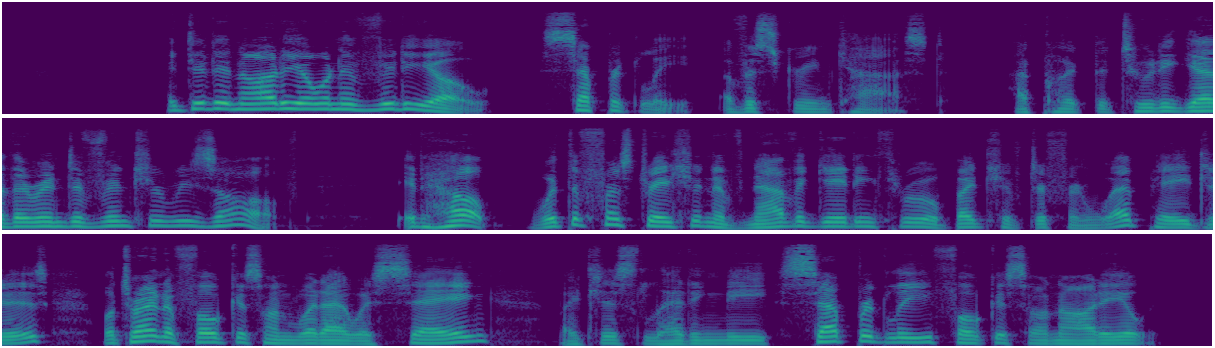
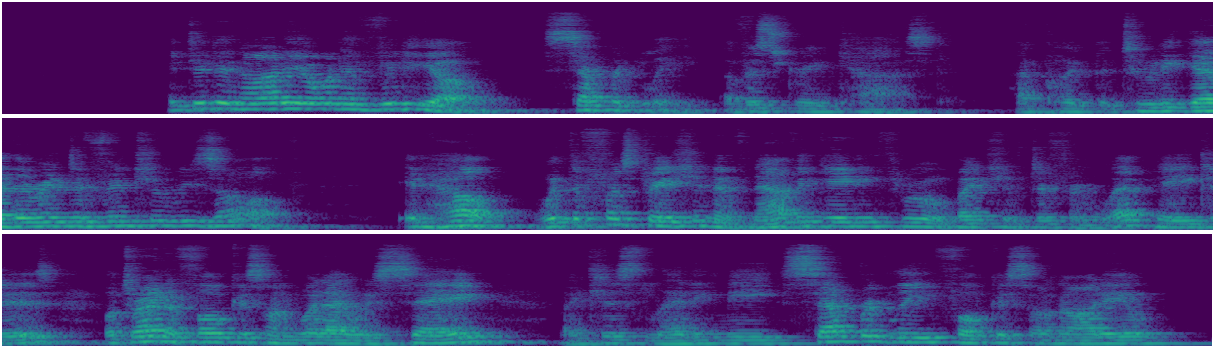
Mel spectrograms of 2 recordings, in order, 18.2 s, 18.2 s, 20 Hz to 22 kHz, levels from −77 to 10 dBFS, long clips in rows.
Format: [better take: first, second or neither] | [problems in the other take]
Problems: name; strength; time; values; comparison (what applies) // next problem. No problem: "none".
first | off-mic speech; far // room echo; slight; dies away in 0.5 s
